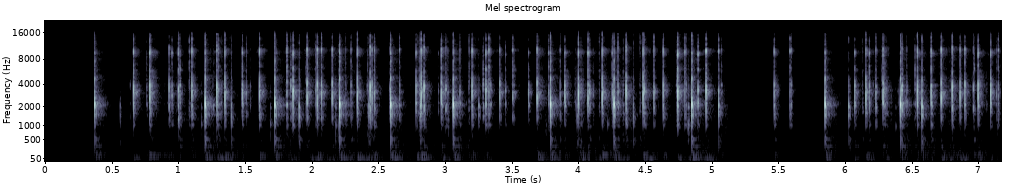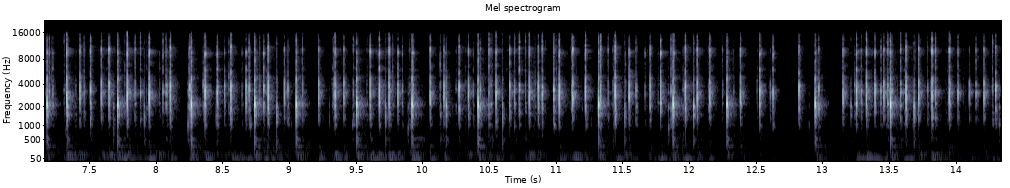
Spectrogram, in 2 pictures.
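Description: A compact 60% mechanical keyboard with a dark purple case, purple ABS keycaps and a polycarbonate plate sits on a desk mat and is typed on continuously with the fingertips of both hands. The result is a fast, dense stream of short, bright plastic clicks and clacks with almost no low end, broken by a brief pause about five seconds in.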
